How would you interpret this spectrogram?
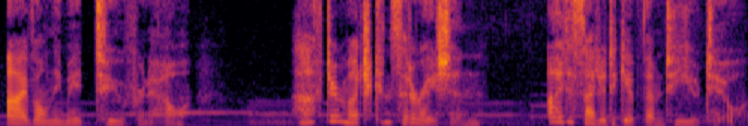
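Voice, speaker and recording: A proud young fashion designer in a video game. She speaks at a medium pitch, composed, dry and sure of herself, over faint music. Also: sing-song, normal speed. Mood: sincere, confident.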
